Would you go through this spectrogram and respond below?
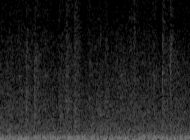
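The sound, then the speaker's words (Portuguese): A train rumbles along the rails in a steady, continuous low roar, even in loudness, with faint rattling textures over the top and no voices. “Vamos, Gino, está perto do trem chegar. E foram eles para a estação.”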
